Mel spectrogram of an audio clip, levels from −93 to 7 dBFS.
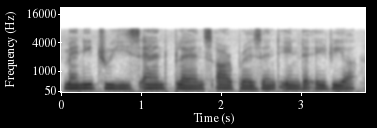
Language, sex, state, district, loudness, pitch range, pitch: English, female, Assam, Kamrup Metropolitan, -16 LUFS, 165-175 Hz, 170 Hz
